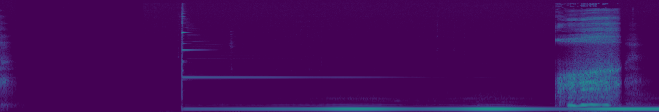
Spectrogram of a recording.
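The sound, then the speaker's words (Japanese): An ear-cleaning tool, which uses sound to vibrate inside the ear and loosen earwax, gives a low, steady buzzing vibration that starts abruptly after a silent stretch, holding one deep pitch while slowly swelling louder and softer, then a breathy rush of sound joins at the end. “ブーンってするね。音で耳の中までブルブル震えて耳垢取れやすくするよ。”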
